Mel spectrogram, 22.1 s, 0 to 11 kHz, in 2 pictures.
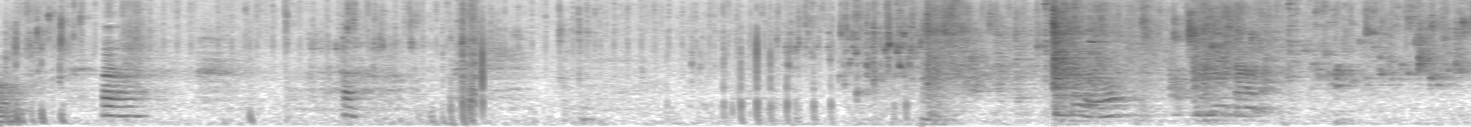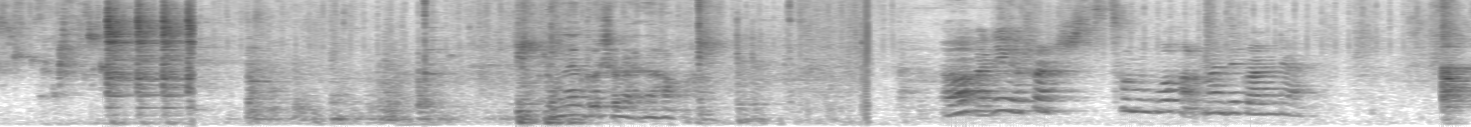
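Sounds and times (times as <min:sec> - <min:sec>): tap running into sink: 0:11.7 - 0:14.3.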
